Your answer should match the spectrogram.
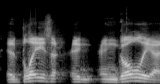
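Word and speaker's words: Ingoglia: Representative Igon, his name is Ingogli. Blaise Ingolia, I think, is how you actually pronounce it.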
